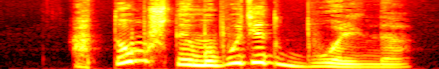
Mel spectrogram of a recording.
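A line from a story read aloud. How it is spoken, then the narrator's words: Quiet. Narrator (Russian): тихо сказала девушка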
